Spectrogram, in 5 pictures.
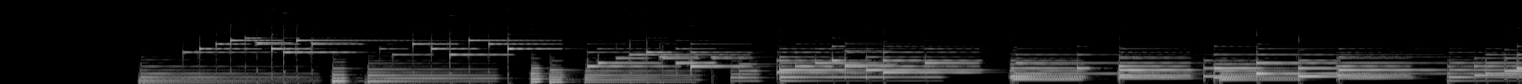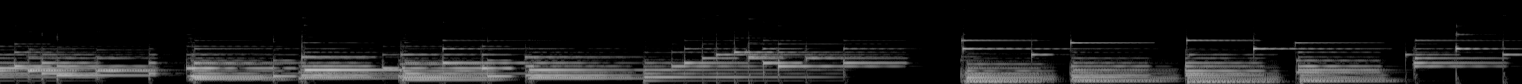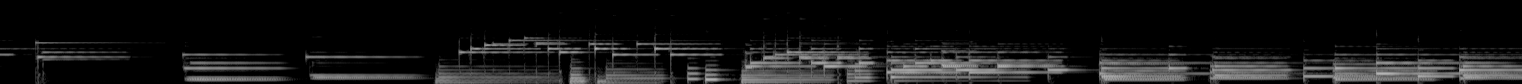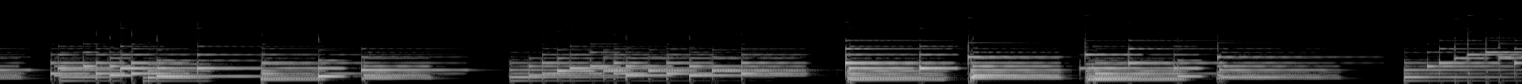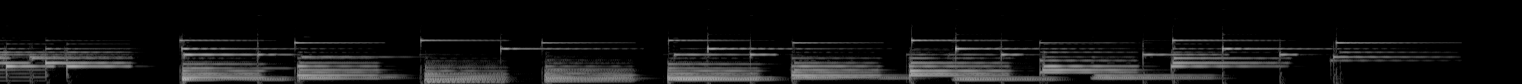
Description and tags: Background or interlude.
ambience, atmospheric, background, Bright, Child-like, high, Melodic, Movie, pattern, Playful, Repeating, Sweet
